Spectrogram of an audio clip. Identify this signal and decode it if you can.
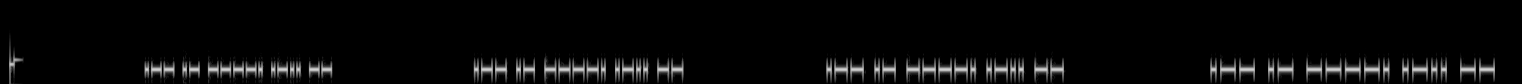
Morse code, heard as a keyed tone, about 32 wpm, 700 Hz. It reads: WA9LM WA9LM WA9LM WA9LM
